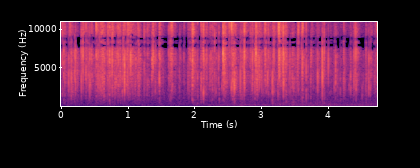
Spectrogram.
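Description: Fingers squeeze and scratch the ends of a cellophane-wrapped six-pack of pocket tissues in clear plastic film resting on a table. The result is a steady stream of bright, dry crinkles and sharp crackles with almost no low end, briefly dipping in loudness before picking up again.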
